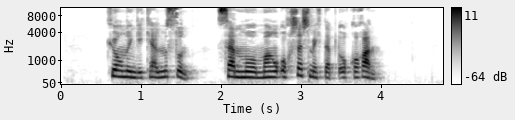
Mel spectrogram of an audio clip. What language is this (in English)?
Uyghur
